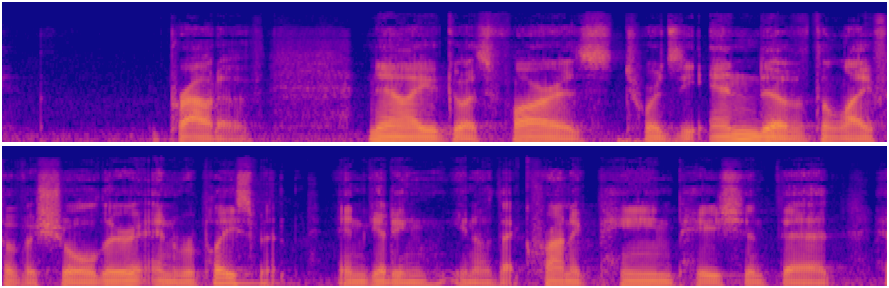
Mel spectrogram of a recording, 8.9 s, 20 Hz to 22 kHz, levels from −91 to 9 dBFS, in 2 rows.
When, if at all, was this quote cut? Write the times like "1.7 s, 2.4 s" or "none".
5.9 s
